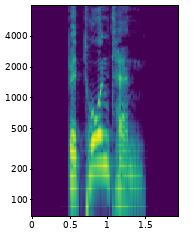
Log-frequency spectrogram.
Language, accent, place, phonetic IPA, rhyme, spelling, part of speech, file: German, Germany, Berlin, [bəˈtoːntn̩], -oːntn̩, betonten, adjective / verb, De-betonten.ogg
- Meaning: inflection of betont: 1. strong genitive masculine/neuter singular 2. weak/mixed genitive/dative all-gender singular 3. strong/weak/mixed accusative masculine singular 4. strong dative plural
